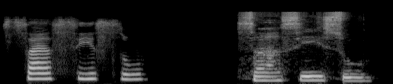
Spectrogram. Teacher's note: Kalau sin ujung lidah ke ujung gigi seri bawah.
